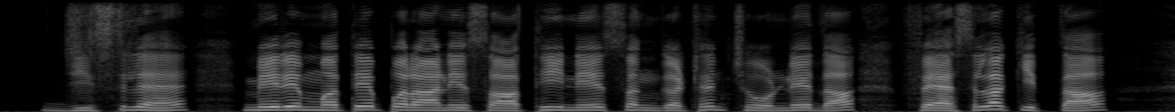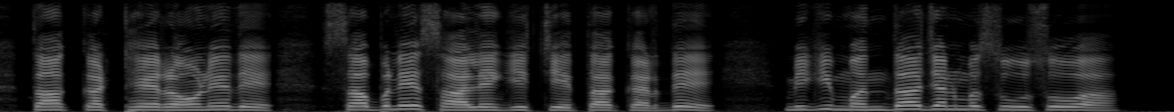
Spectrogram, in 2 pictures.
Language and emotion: Dogri, sad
